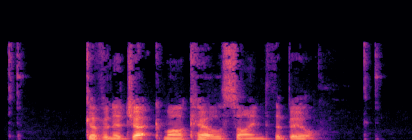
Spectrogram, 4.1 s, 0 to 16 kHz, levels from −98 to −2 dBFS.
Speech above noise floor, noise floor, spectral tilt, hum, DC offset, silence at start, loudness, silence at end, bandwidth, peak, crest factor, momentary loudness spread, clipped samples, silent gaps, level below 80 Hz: 60 dB; -83 dBFS; -5 dB/octave; none; under 0.1%; 0.15 s; -24 LUFS; 0.95 s; 11.5 kHz; -2 dBFS; 24 dB; 9 LU; under 0.1%; none; -68 dBFS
